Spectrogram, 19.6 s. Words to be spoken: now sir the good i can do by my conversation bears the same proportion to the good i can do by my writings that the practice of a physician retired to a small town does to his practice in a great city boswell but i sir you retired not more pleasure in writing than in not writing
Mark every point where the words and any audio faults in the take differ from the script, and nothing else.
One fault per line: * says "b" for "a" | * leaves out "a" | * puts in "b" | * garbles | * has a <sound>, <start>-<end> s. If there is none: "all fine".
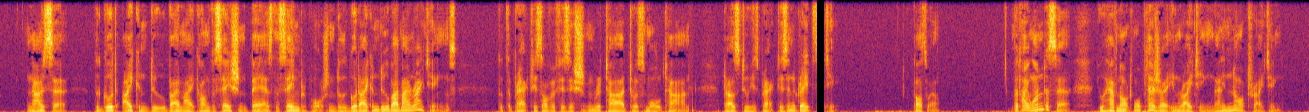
* has a dropout, 10.3-10.4 s
* has a dropout, 12.3-12.4 s
* puts in "wonder"
* says "have" for "retired"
